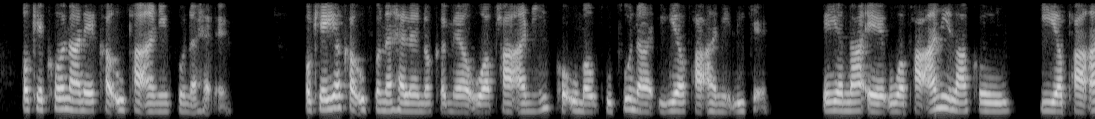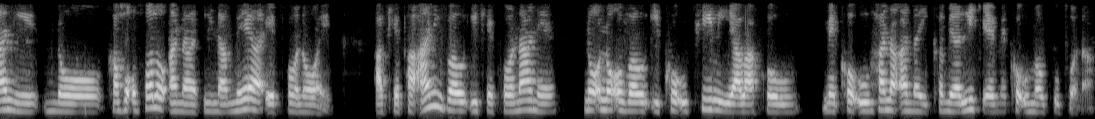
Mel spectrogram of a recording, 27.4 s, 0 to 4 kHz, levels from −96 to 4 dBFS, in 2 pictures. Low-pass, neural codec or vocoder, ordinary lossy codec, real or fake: 3.6 kHz; none; none; real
